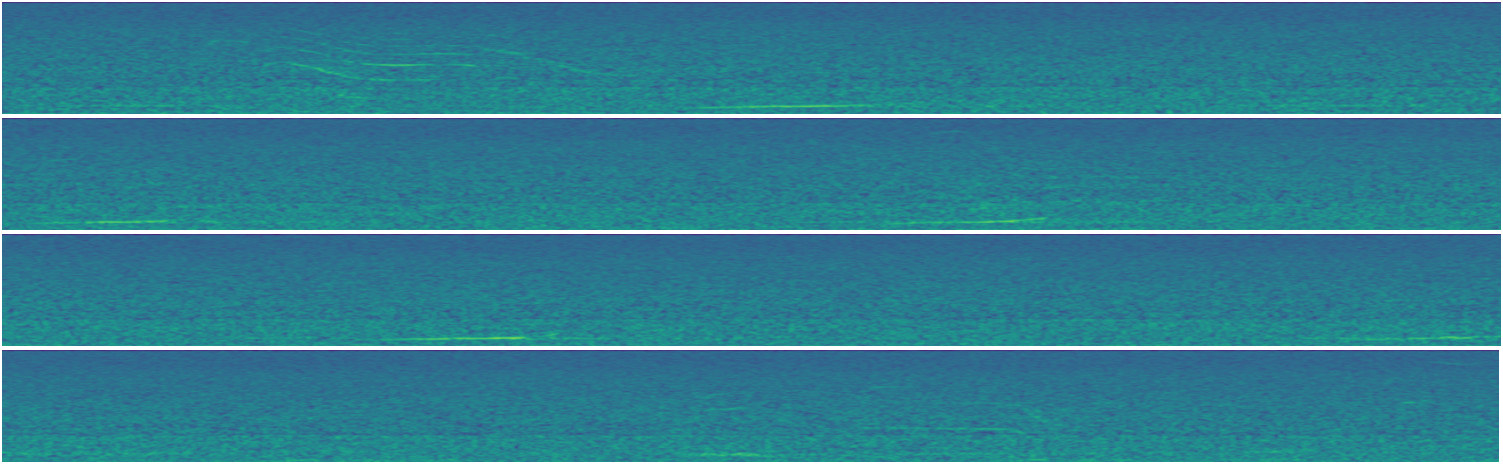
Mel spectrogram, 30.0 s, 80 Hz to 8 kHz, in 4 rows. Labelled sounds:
1.4	2.4	killer whale, Bigg's (transient), 0.99 to 2.0 kHz

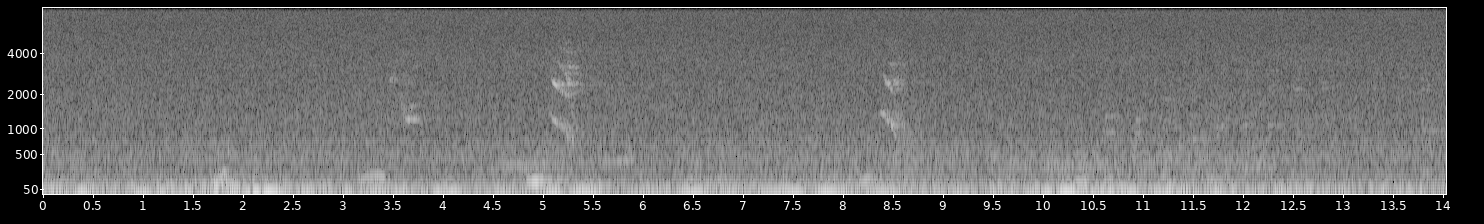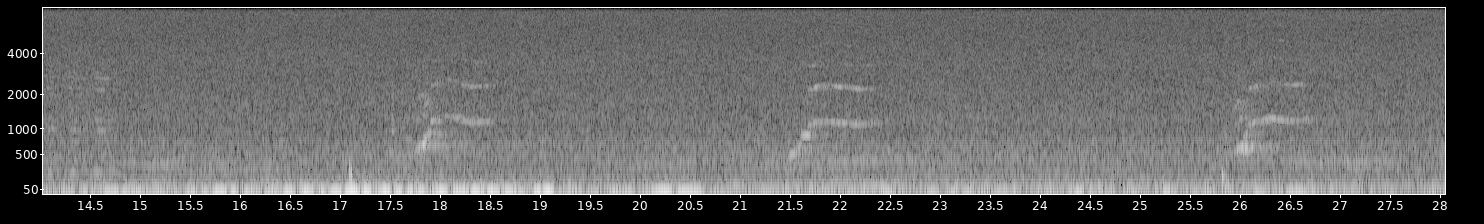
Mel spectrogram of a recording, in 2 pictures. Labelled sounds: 5.1	5.4	humpback whale, 0.80 to 2.7 kHz
8.4	8.7	humpback whale, 0.99 to 2.8 kHz
17.9	18.5	humpback whale, 1.1 to 2.4 kHz
21.7	22.3	humpback whale, 0.99 to 2.4 kHz
26.1	26.7	humpback whale, 0.96 to 2.6 kHz

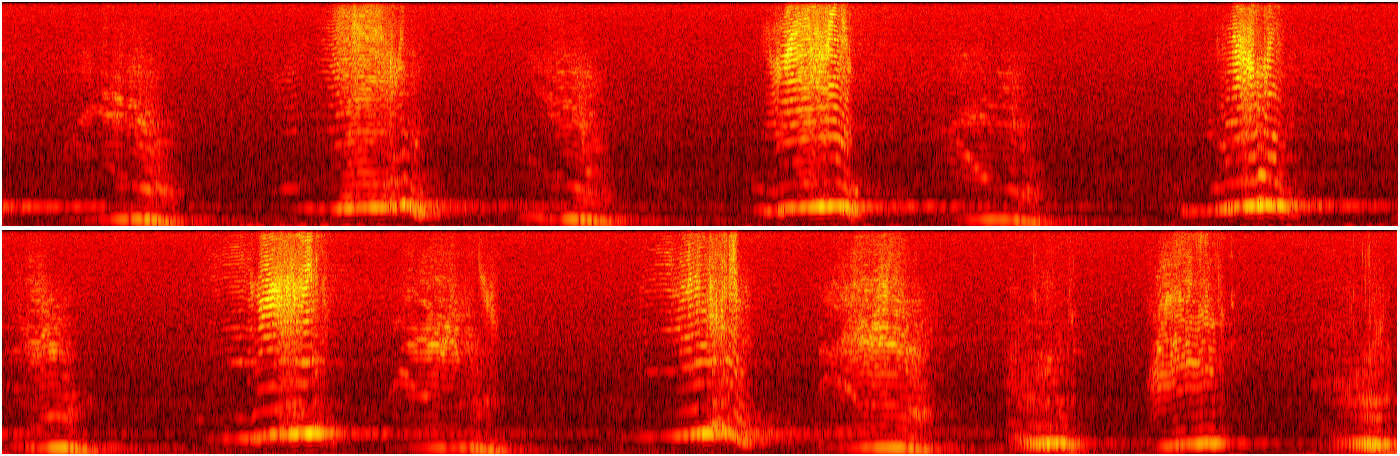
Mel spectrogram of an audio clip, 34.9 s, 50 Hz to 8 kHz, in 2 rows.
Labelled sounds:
0.7	2.2	humpback whale, 0.93 to 2.4 kHz
3.4	5.1	humpback whale, 0.90 to 4.9 kHz
6.7	7.5	humpback whale, 1.0 to 3.3 kHz
9.5	10.6	humpback whale, 0.80 to 6.1 kHz
11.7	12.8	humpback whale, 0.80 to 3.1 kHz
15.2	16.1	humpback whale, 0.90 to 4.1 kHz
17.5	18.3	humpback whale, 1.3 to 2.1 kHz
20.0	21.5	humpback whale, 0.86 to 6.5 kHz
22.3	23.2	humpback whale, 0.80 to 4.3 kHz
25.5	26.4	humpback whale, 0.93 to 6.2 kHz
27.6	29.0	humpback whale, 1.1 to 4.2 kHz
30.1	30.4	humpback whale, 0.80 to 0.86 kHz
31.7	32.7	humpback whale, 0.86 to 6.7 kHz
33.8	34.2	humpback whale, 0.90 to 1.1 kHz

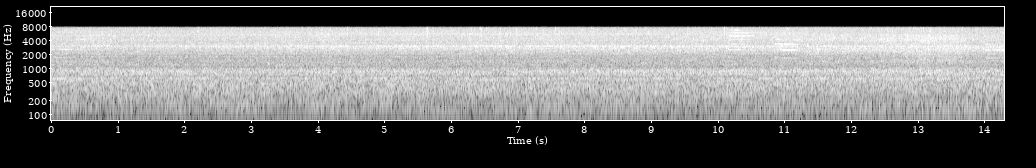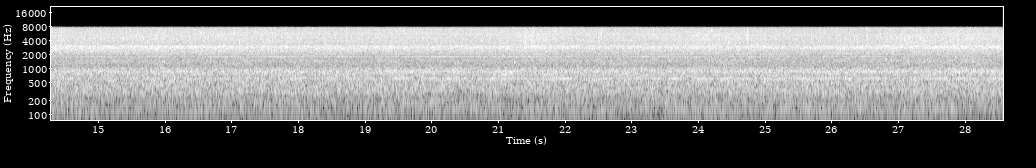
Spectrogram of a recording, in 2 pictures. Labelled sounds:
0.1	0.4	killer whale, northern resident, G clan, 2.5 to 2.6 kHz
10.2	11.2	killer whale, northern resident, G clan, 2.5 to 6.0 kHz
14.1	14.4	killer whale, northern resident, G clan, 2.5 to 2.6 kHz

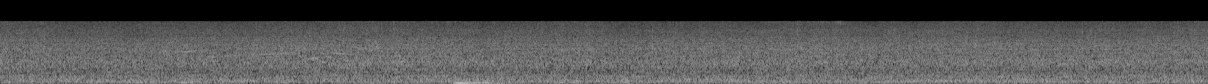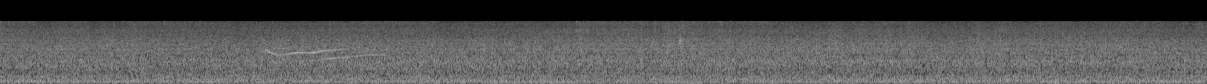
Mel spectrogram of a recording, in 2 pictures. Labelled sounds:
14.7	15.6	killer whale, Bigg's (transient), 1.2 to 2.0 kHz

